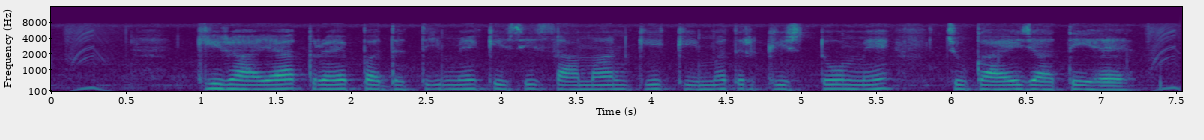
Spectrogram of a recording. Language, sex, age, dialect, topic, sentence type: Hindi, male, 18-24, Kanauji Braj Bhasha, banking, statement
